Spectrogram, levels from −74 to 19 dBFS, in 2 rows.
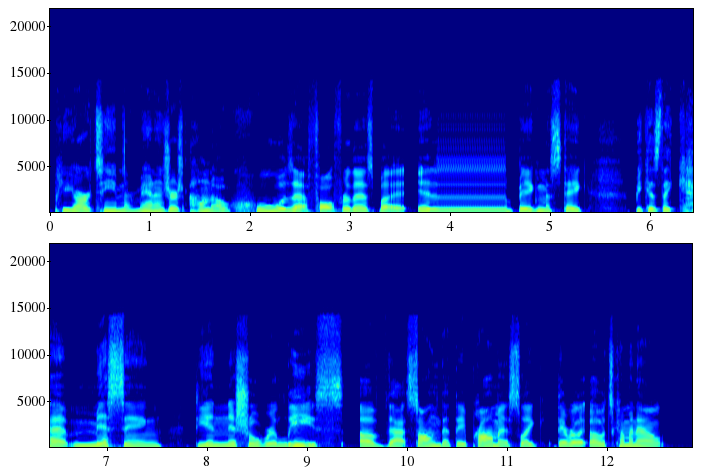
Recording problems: audio freezing; at 4 s for 0.5 s

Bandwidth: 14.5 kHz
